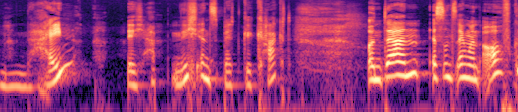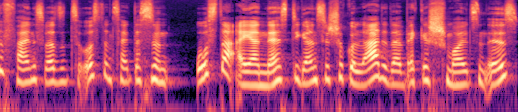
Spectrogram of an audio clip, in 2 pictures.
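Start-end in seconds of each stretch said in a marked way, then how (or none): 0.0-2.9 aghast, thoroughly appalled, low and soft. Retelling their own past answer to his question in bed, retelling being utterly horrified. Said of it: "völlig entsetzt".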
